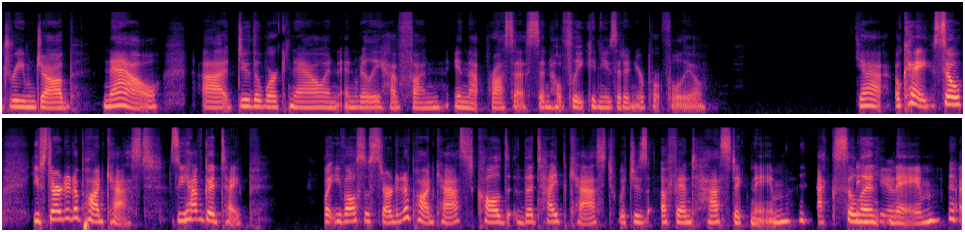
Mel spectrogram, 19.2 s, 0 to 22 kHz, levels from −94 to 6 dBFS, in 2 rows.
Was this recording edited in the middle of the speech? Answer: no; 0 cuts

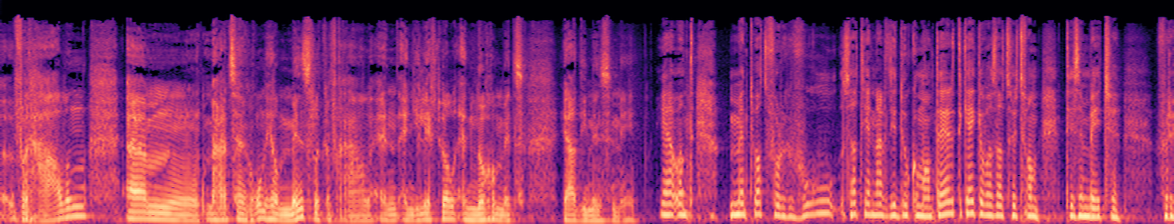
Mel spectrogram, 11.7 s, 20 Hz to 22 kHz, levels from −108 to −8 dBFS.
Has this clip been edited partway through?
no; 0 cuts

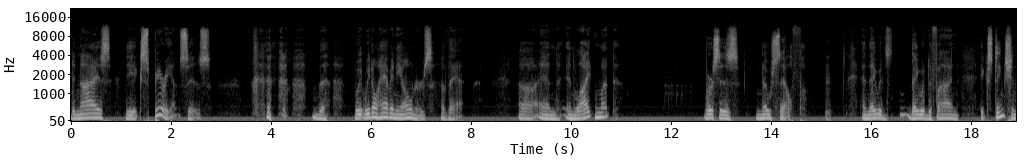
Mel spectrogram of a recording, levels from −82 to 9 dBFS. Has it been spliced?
yes; 2 cuts; at 5.8 s, 8.9 s

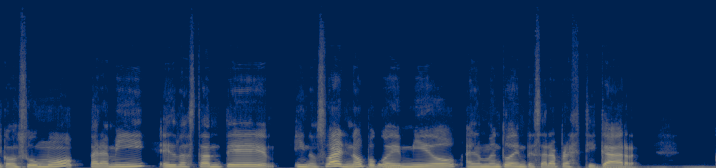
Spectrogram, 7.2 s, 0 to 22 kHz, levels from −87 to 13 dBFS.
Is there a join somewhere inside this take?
yes; 1 cut; at 3.7 s

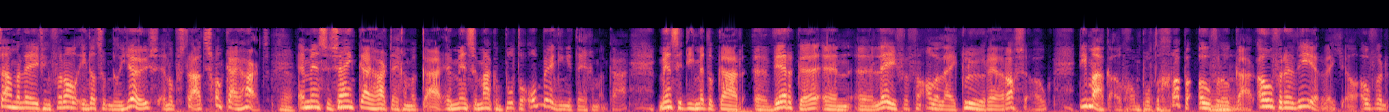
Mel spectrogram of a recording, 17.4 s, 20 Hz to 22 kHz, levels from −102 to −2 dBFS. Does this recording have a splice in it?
no; 0 cuts

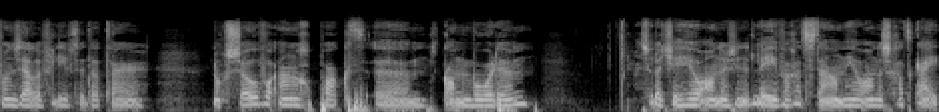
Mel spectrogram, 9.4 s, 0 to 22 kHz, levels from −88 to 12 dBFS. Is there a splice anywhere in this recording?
no; 0 cuts

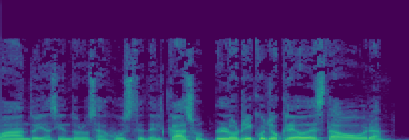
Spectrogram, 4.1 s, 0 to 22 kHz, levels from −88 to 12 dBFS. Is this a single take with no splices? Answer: yes; 0 cuts

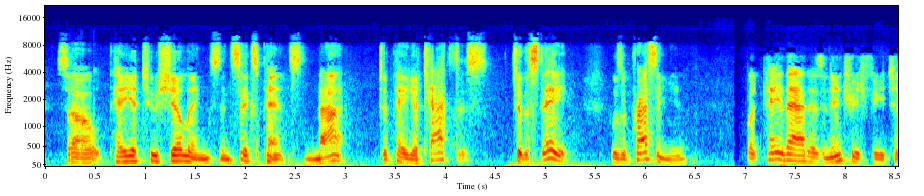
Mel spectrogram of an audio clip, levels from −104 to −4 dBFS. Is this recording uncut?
yes; 0 cuts

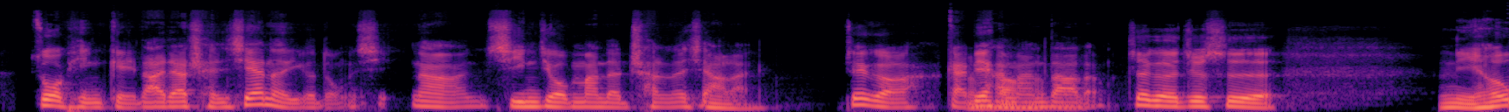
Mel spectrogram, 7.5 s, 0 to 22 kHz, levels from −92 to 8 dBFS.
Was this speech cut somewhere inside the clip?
yes; 1 cut; at 2.9 s

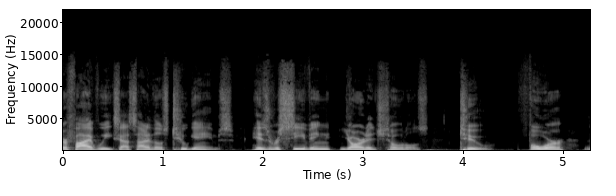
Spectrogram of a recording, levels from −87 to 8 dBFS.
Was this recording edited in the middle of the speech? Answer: no; 0 cuts

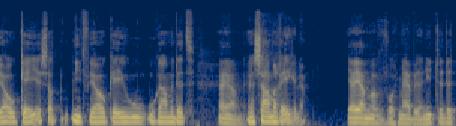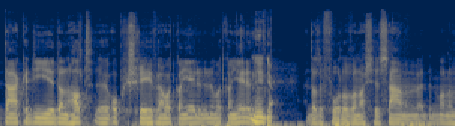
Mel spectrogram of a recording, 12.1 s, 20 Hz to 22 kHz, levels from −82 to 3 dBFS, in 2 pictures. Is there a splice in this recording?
yes; 1 cut; at 9.6 s

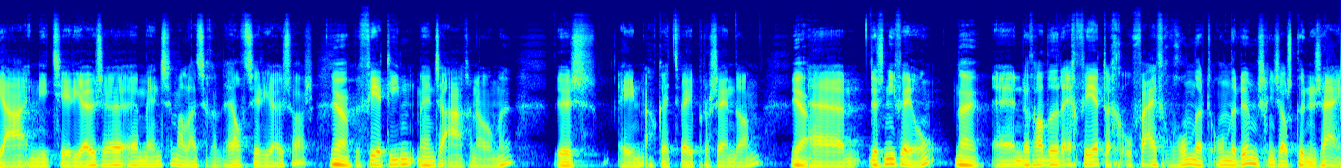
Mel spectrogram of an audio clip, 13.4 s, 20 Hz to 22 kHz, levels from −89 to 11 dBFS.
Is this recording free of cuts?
yes; 0 cuts

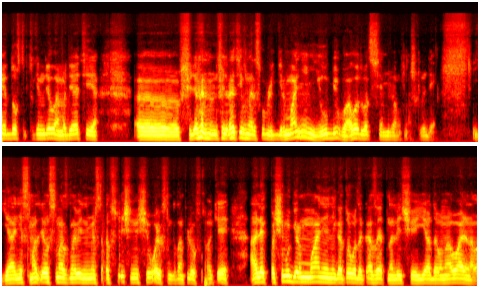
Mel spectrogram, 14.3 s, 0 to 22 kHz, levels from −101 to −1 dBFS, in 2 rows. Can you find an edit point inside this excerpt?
yes; 1 cut; at 10.1 s

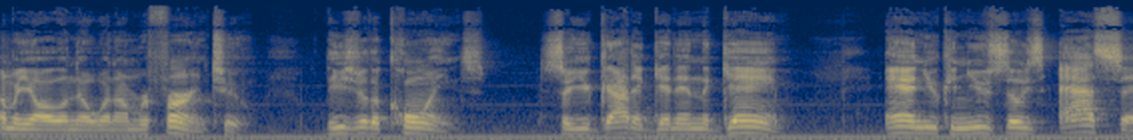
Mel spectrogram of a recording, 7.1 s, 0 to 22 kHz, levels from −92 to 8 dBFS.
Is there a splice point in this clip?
yes; 2 cuts; at 1.9 s, 3.4 s

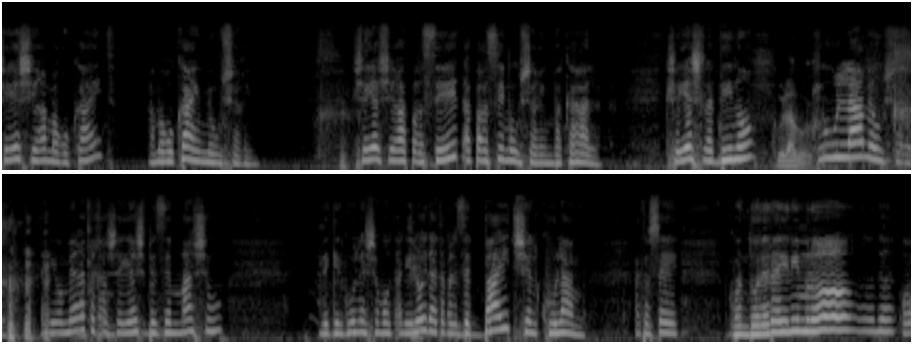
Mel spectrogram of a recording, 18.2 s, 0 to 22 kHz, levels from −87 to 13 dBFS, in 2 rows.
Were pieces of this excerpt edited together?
yes; 1 cut; at 12.3 s

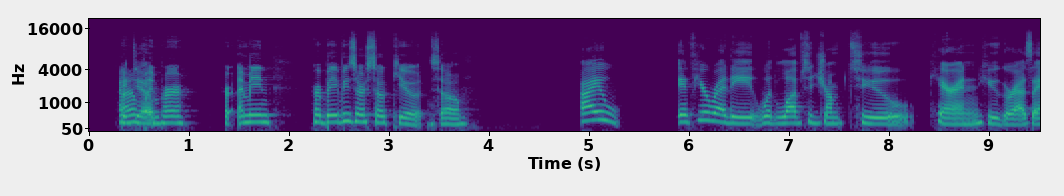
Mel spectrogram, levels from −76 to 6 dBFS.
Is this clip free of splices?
yes; 0 cuts

